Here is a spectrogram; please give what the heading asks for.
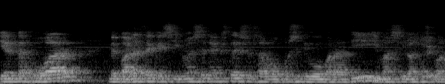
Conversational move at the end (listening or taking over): listening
